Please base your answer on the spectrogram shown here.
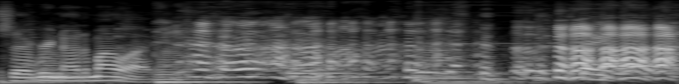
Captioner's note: all laughing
